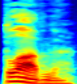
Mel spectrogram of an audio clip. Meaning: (adverb) smoothly (in a smooth manner); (adjective) short neuter singular of пла́вный (plávnyj)
- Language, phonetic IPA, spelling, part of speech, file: Russian, [ˈpɫavnə], плавно, adverb / adjective, Ru-плавно.ogg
